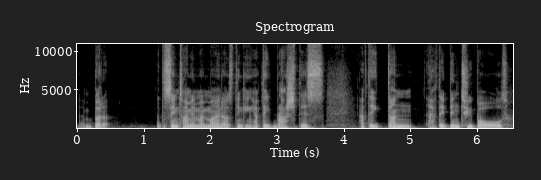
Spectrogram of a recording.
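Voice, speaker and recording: A man reviewing a song in a casual reaction video, thinking aloud with frequent ums and restarts and giving candid, measured opinions. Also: on the low side, a little mellow. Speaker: music reaction channel host. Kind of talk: casual spoken music review.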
